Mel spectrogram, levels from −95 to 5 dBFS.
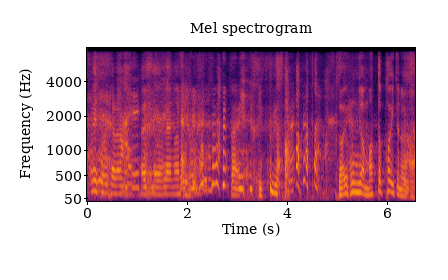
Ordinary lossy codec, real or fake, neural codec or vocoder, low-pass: none; fake; codec, 24 kHz, 1.2 kbps, DualCodec; 7.2 kHz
